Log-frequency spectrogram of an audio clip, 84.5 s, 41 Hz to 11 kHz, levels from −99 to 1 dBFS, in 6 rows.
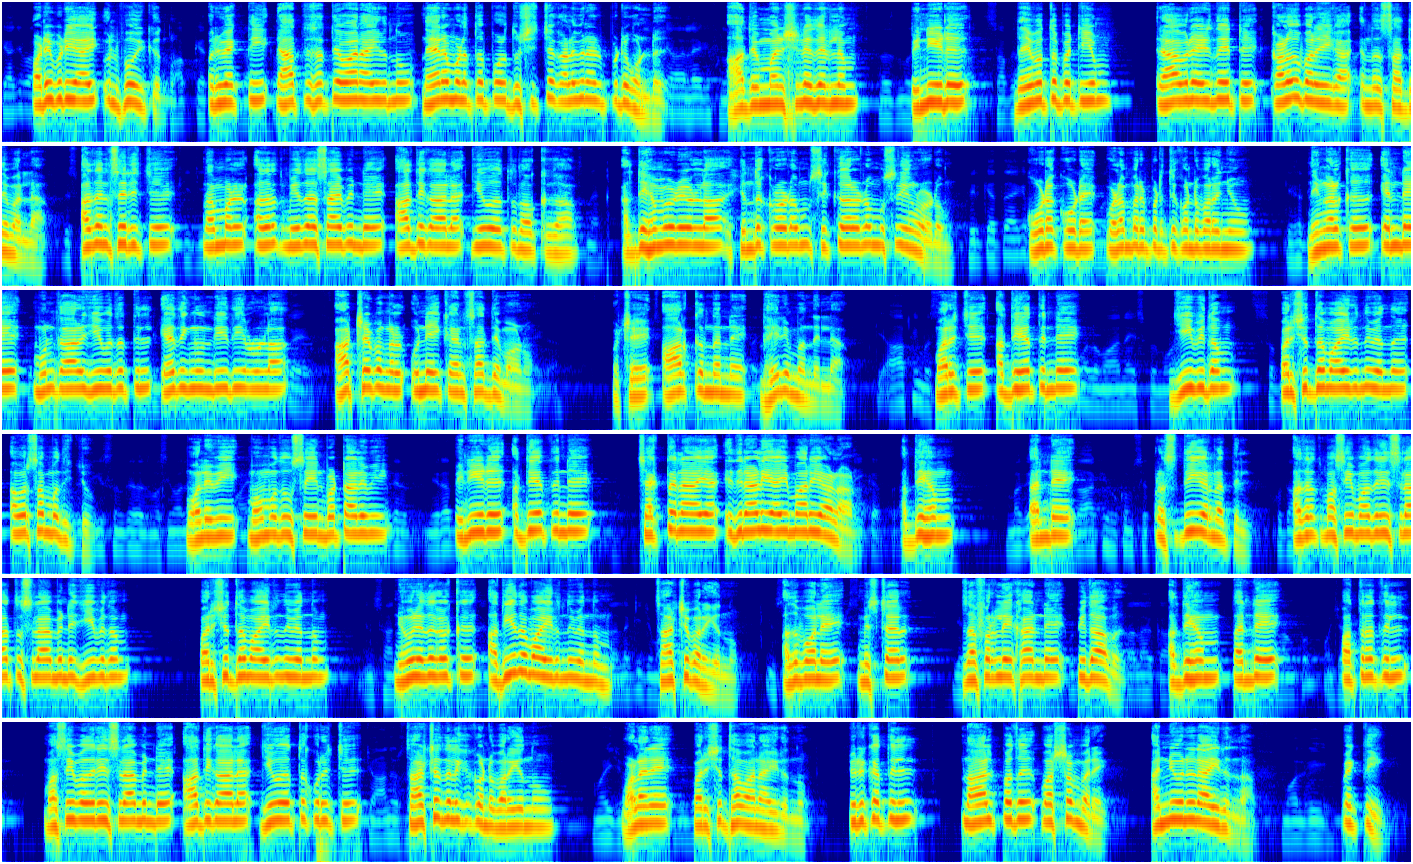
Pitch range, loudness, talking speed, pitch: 180-220 Hz, -26 LUFS, 75 wpm, 205 Hz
